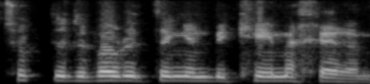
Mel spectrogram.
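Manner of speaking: ordinary talk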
